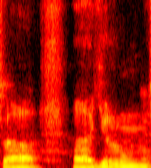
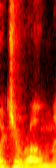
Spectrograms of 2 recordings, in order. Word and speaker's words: Giron: Giron is probably the best way. And then Rune, like Rooney, I guess. – Okay. – Or Jerome is also fine.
